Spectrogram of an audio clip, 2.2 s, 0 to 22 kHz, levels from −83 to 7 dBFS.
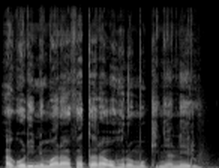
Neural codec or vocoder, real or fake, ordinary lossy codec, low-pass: vocoder, 44.1 kHz, 128 mel bands every 256 samples, BigVGAN v2; fake; none; none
